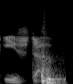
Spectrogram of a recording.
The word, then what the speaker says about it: Ishtab: Yeah, like, whenever until I die, if ever I hear purple pants, I will think of Ishtab. – Ishtab, baby. – It's like MC Hammer, that's off the table. It's Ishtab. – So Dougal, it's Sultan Ishtab Bej Fedor. That's how you pronounce the whole name.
